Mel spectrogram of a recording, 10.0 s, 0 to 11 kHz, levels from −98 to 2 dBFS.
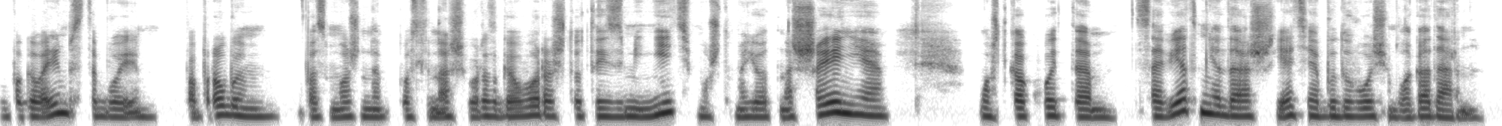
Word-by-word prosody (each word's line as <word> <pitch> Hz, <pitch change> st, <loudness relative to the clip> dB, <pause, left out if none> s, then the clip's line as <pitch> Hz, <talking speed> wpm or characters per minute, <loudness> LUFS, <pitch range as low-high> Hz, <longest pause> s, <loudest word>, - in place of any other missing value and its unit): Мы 165 Hz, -, -12 dB
поговорим 190 Hz, +8 st, +2 dB
с -, -, -8 dB
тобой, 170 Hz, -2 st, -3 dB, 0.3 s
попробуем, 175 Hz, -4 st, -1 dB, 0.2 s
возможно, 165 Hz, +1 st, -4 dB
после 165 Hz, -2 st, -7 dB
нашего 165 Hz, 0 st, -3 dB
разговора 175 Hz, +2 st, +1 dB
что-то 175 Hz, 0 st, -5 dB
изменить. 175 Hz, +8 st, +2 dB
Может, 170 Hz, -1 st, -7 dB
моё 165 Hz, 0 st, -2 dB
отношение, 195 Hz, +4 st, +5 dB, 0.6 s
может 170 Hz, -3 st, -3 dB
какой-то 175 Hz, -1 st, +1 dB, 0.3 s
совет 225 Hz, -, +2 dB
мне 230 Hz, -4 st, +7 dB
дашь. 180 Hz, -2 st, +1 dB
Я 175 Hz, -, +2 dB
тебе 185 Hz, -2 st, -2 dB
буду 175 Hz, 0 st, -1 dB
очень 170 Hz, -2 st, -2 dB
благодарна. 150 Hz, -1 st, -2 dB
175 Hz, 145 wpm, -26 LUFS, 165-185 Hz, 0.6 s, мне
